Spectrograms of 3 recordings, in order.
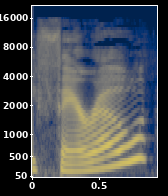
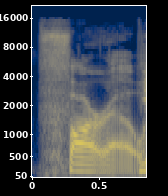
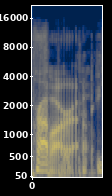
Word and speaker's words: farro: Faro, F-A-R-R-O. – Uh-huh. – I hear a lot of people say Pharaoh, but... – Sure. I mean, that seems like how you would pronounce it in an Americanized way. – The New York Times indicates Faro. – Yeah, I definitely say it Faro.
